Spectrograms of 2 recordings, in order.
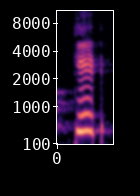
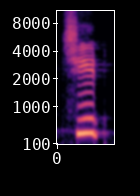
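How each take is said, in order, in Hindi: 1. शब्द K की आवाज़ से शुरू होता है। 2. शब्द CH की आवाज़ से शुरू होता है। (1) "किट पढ़ने लगता है" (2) "चीट को"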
